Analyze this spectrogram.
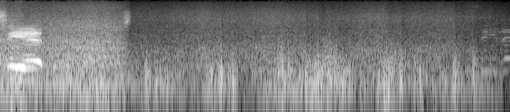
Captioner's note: wind blowing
